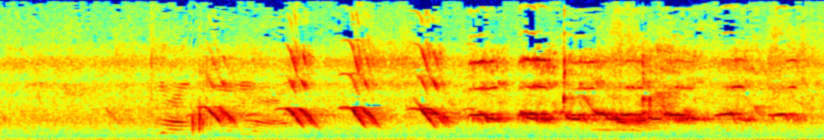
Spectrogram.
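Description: A bird singing: a run of quick downward-sweeping chirps starting about a second in, then a fast high trill, over a steady low hum.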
